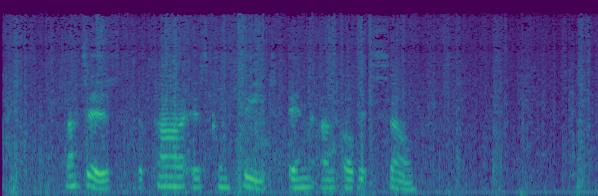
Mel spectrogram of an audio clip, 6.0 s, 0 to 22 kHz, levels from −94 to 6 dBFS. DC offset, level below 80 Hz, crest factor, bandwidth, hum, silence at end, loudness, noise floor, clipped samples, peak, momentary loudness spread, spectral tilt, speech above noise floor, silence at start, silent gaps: under 0.1%; -60 dBFS; 20 dB; 16.5 kHz; none; 0 s; -32 LUFS; -53 dBFS; under 0.1%; -14 dBFS; 22 LU; -5 dB/octave; 21 dB; 0.05 s; none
